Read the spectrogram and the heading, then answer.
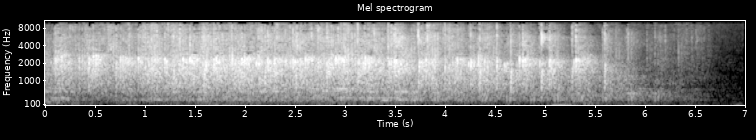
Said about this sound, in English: Amen. Come on and put your hands together for the man of God.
